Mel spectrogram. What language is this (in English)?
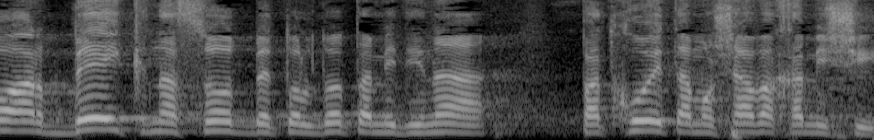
Hebrew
